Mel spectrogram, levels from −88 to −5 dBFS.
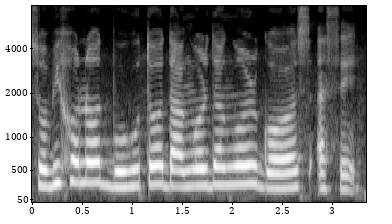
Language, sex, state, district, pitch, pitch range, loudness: Assamese, female, Assam, Kamrup Metropolitan, 260 Hz, 235-280 Hz, -12 LUFS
